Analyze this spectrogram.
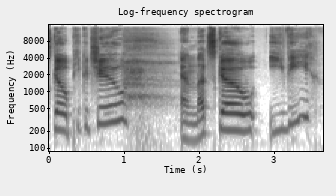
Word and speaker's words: Eevee: I don't think it's pronounced that way. It's not pronounced Eevee. We've been pronouncing Eevee wrong our entire It's lives. It's like eevee. It's just a weird accent on Eevee. I think in English it's pronounced Eevee, but in Japanese I think it's pronounced in a way that I can't say it.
